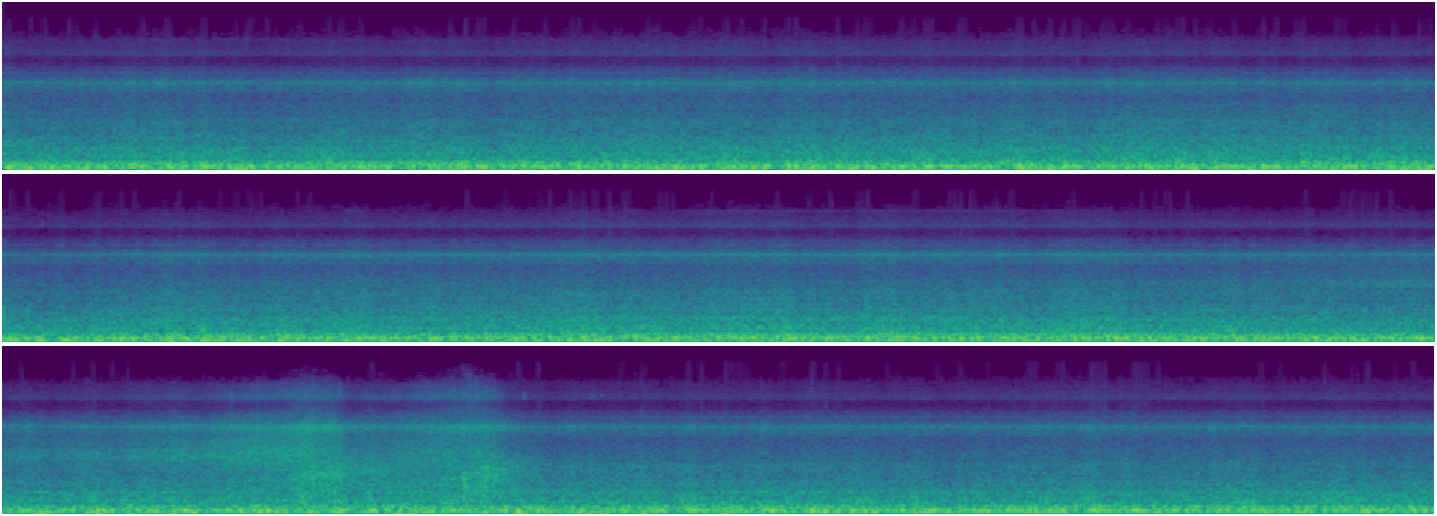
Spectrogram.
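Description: Steady low rumble of a vehicle driving along a paved road, with wind buffeting the microphone. A brief double whoosh about three-quarters of the way through.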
